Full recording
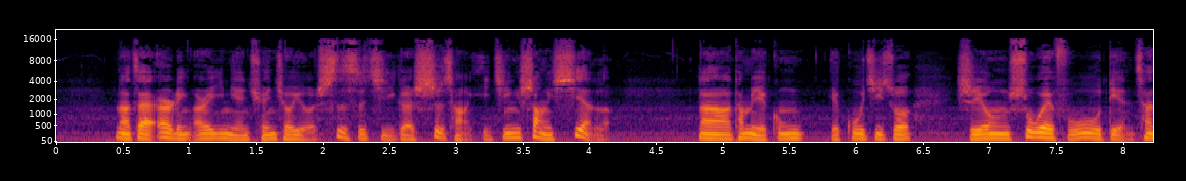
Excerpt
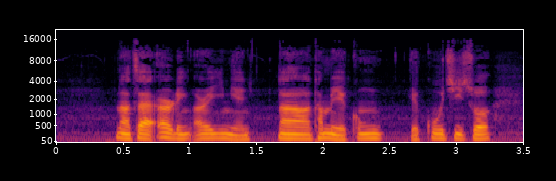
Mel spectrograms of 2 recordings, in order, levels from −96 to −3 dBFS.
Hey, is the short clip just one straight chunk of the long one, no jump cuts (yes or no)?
no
